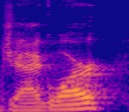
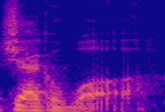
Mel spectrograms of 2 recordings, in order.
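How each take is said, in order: First: It is said in a plain American way. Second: It is said in a suave, posh advertising way. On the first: "we in Americans just call it Jaguar" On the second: "they're always like, oh, come over and purchase your Jaguar"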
